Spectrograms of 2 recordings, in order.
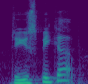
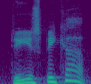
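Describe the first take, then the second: No difference in how they are said.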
